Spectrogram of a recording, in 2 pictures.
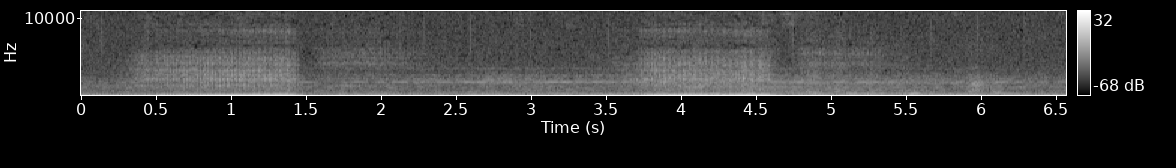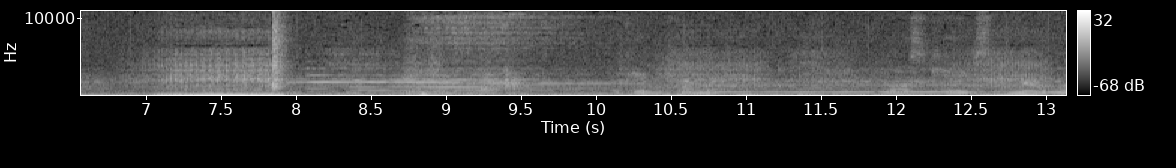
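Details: Big boy snoring: deep, low rumbling snores about every three seconds, with a television playing music and dialogue in the background.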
